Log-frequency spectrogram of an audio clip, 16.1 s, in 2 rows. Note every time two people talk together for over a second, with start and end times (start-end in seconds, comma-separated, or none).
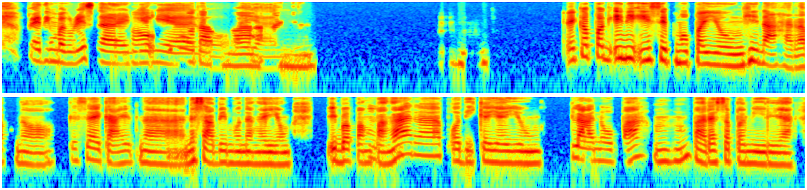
1.3-2.8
